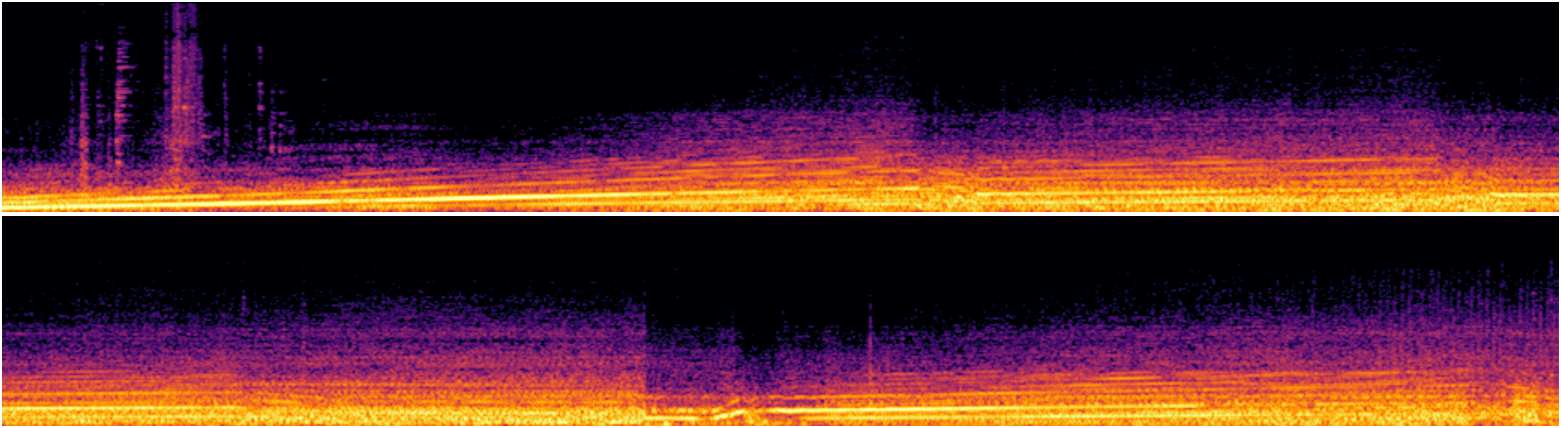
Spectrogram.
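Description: A car engine revs hard and climbs in pitch, dropping back briefly with each gear change.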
